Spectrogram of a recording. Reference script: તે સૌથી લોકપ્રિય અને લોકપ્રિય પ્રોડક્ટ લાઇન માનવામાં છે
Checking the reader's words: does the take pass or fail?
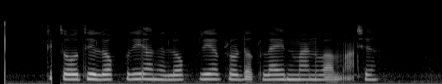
pass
